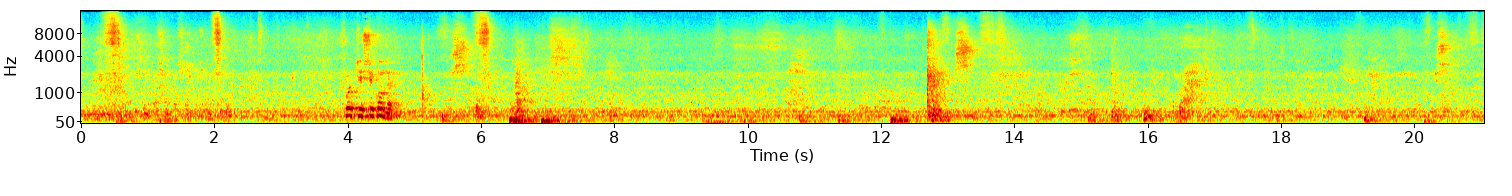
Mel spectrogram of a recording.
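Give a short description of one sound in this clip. Feet and hands thud softly on a padded floor during exercises.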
